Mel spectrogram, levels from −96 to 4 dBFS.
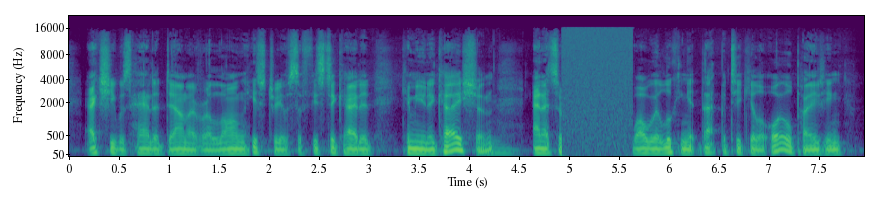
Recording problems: audio cutting out; filled with static; at 5 s for 0.5 s

